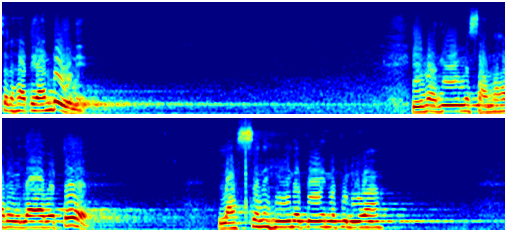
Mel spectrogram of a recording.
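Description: A man chants in long, drawn-out phrases through a microphone, with a ringing echo after each phrase.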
